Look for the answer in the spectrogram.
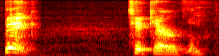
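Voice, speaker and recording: A man's voice: a little high, animated, takes it slowly. Man putting on a smug mustache-twirling villain. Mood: cold command. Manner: mustache-twirling villain, taunting with formal flourishes.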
